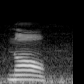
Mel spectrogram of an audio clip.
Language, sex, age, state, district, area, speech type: Urdu, female, 18-30, Delhi, Central Delhi, urban, read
